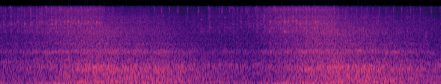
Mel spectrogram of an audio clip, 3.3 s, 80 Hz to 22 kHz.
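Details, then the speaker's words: 1975–1980 Jaguar V12 with Bosch D-Jetronic fuel injection, throttle position switch connected, possibly slightly flooded after injector testing: two quick blips swell smoothly from idle and fall back without bogging. Clean throttle response; disconnecting the switch would cause a bog. "see how it basically doesn't bog down if I were to disconnect that switch I can do it's gonna bog down"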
